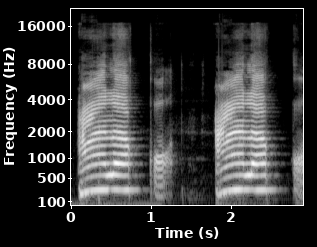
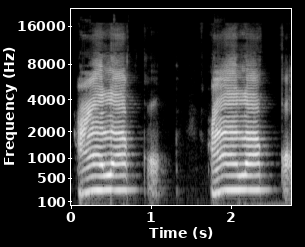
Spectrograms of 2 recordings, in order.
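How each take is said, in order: The two takes are said the same way.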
